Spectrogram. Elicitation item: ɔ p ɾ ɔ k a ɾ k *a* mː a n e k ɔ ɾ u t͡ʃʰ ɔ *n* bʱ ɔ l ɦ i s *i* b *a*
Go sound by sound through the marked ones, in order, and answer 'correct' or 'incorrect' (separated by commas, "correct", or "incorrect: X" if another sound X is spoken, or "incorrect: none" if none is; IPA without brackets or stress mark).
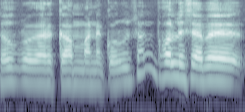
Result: correct, correct, incorrect: a, incorrect: e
